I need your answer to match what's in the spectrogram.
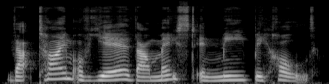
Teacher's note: So we see a pattern of one weak syllable and one stress syllable. And this repeats throughout the line. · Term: iambic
